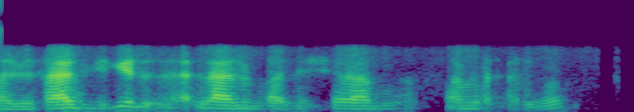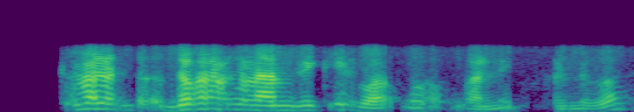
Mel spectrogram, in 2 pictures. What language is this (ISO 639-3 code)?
nep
